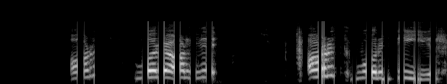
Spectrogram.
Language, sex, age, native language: Icelandic, female, 8, Icelandic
